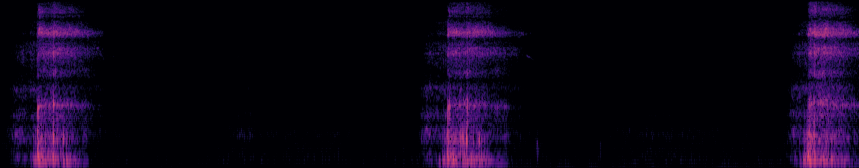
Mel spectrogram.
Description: Relax with the soft, rhythmic sound of gentle snoring.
